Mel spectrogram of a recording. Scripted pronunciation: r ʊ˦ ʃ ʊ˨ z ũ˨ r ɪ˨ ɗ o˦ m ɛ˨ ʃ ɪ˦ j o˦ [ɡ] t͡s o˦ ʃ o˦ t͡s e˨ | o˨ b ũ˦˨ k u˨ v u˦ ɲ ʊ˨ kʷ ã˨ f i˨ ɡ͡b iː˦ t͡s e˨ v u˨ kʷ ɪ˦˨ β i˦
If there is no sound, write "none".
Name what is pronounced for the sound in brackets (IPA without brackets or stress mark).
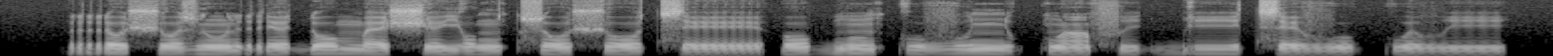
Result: ŋ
